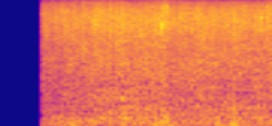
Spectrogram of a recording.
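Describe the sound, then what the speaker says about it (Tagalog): Sudden downpour of heavy rain starting abruptly after a brief silence, a loud dense roar of water pouring onto surfaces close by, continuing without a break. "Gumuhos ng malakas na ulan."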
